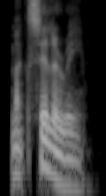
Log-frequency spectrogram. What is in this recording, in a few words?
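"maxillary", British English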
